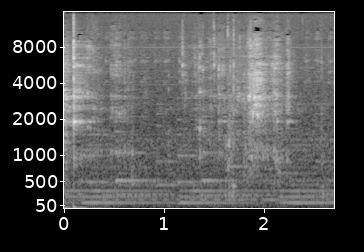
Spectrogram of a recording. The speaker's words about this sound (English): Place one in my crock pot. And this is the next one. And then take the rest of the sauce and pour it over.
